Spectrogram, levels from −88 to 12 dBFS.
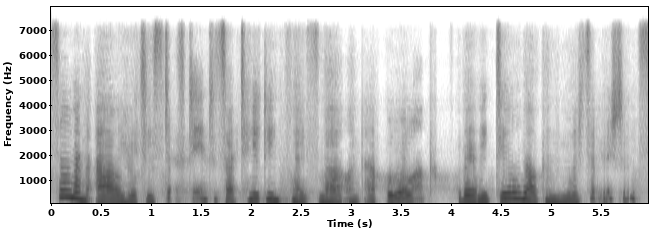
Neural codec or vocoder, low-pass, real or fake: codec, 16 kHz, 0.5 kbps, FreqCodec, smaller model; 7.2 kHz; fake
